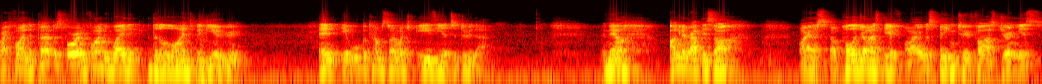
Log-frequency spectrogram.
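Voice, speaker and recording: A man with an Australian accent speaks with long, frequent pauses and ordinary pitch variation. Room echo is audible. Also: medium pitch for a man, moderate pace. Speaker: podcast host and health coach. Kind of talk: motivational podcast monologue. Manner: breathless, like walking uphill.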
